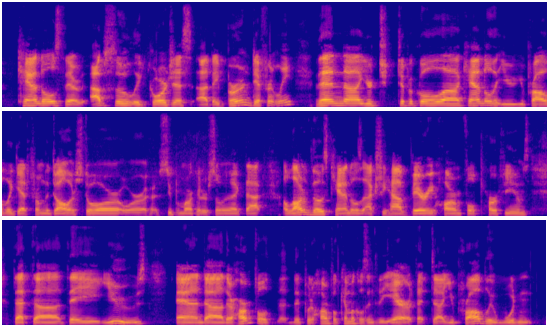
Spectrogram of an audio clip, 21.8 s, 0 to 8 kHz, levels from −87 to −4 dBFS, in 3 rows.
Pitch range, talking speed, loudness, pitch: 110-140 Hz, 170 wpm, -26 LUFS, 120 Hz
